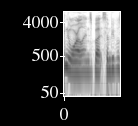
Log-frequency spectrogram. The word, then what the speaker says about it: New Orleans: Well, this is just my head cuz you just said New Orleans. You're obviously from there. Am I saying it right? New Orleans or New Orleans? I say New Orleans, but some people say New Orleans.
